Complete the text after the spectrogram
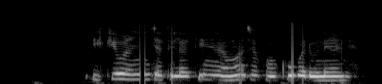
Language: Swahili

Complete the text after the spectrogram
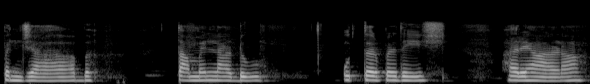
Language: Punjabi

